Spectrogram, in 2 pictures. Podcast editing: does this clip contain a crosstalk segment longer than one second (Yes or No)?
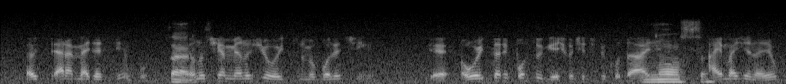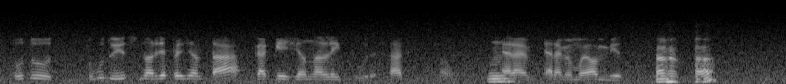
No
